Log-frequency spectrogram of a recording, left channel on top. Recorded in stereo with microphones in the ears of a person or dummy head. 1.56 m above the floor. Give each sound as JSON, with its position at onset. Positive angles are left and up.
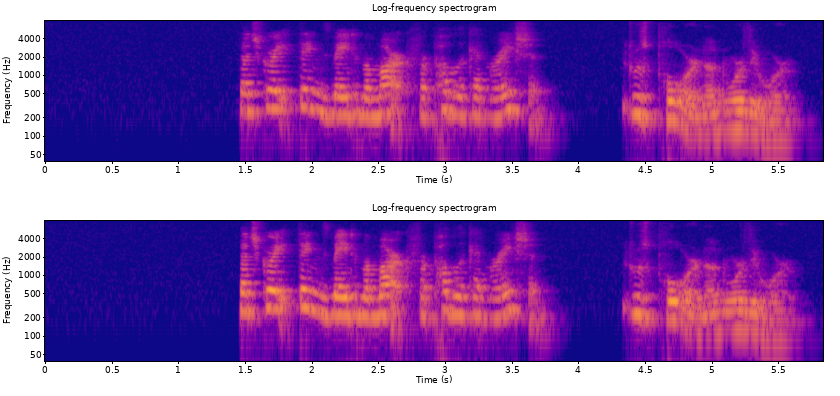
{"t": 1.5, "sound": "a woman speaking", "side_deg": -55, "distance_m": 0.7}
{"t": 4.3, "sound": "a man speaking", "side_deg": 20, "distance_m": 0.6}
